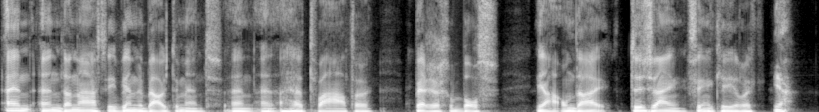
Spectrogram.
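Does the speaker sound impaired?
Yes: ALS; ALS diagnosed 2021 in Zwolle hospital, began with muscle twitching during corona, 20 kg muscle lost in 1.5 years; tires quickly, struggles shaving, brushing teeth, depends on others, climbing Mont Ventoux on adapted electric bike; talks less after recent days of exertion, speaking costs energy, still easy to understand.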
